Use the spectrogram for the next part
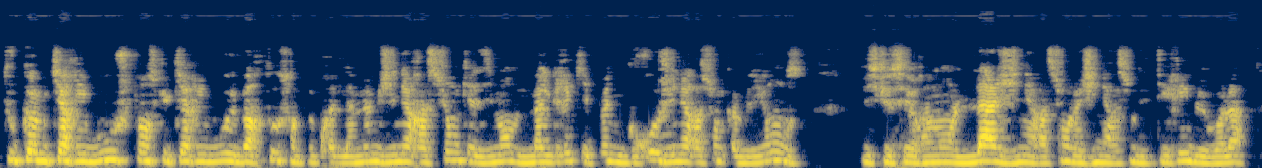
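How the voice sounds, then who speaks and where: A man's voice: on the high side, fairly even intonation, quick pace, slightly rough, dull audio. A young man hosting a casual theory monologue, rambling with many fillers and restarts. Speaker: YouTube theory host.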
